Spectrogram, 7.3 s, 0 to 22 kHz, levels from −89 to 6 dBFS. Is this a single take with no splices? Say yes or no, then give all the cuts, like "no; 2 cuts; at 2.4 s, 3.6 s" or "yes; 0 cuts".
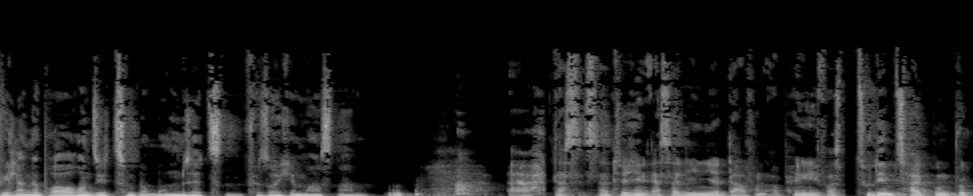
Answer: no; 3 cuts; at 1.0 s, 4.1 s, 6.3 s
